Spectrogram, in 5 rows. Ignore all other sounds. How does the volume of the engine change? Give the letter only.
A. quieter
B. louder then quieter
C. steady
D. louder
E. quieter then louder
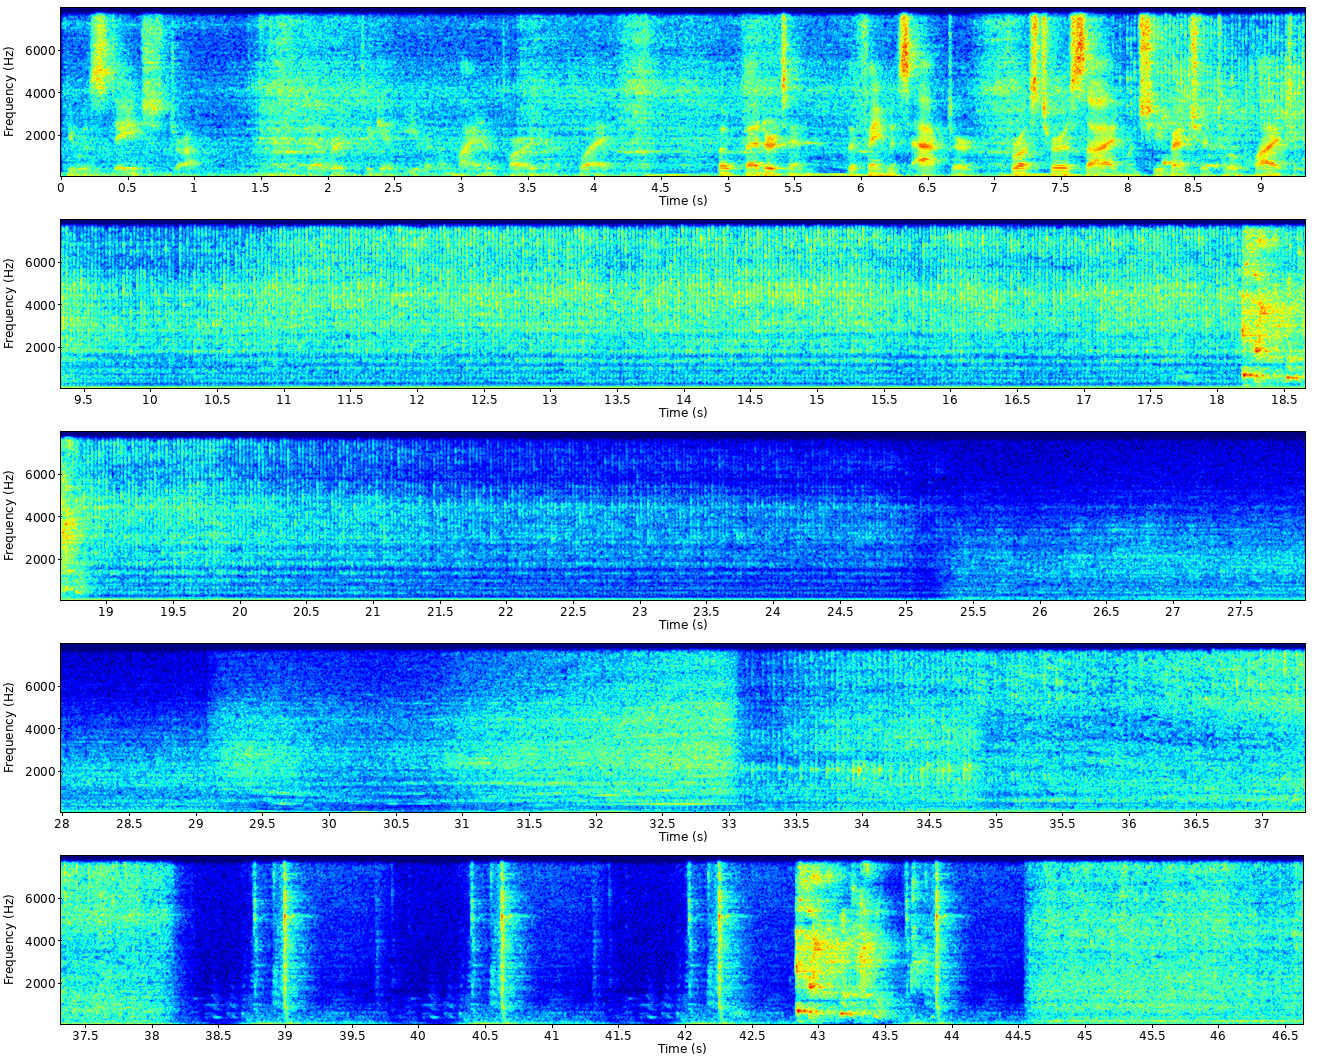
E.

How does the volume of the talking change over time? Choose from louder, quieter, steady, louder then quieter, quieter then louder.
louder.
